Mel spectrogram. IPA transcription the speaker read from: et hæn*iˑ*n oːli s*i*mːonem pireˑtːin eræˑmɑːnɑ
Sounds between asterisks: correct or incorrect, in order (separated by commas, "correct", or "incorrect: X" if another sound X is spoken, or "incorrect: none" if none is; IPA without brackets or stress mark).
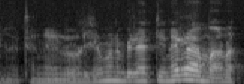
incorrect: eˑ, incorrect: e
